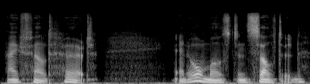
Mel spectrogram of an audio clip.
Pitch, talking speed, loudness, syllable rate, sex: 105 Hz, 115 wpm, -19 LUFS, 4.1 syllables/s, male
